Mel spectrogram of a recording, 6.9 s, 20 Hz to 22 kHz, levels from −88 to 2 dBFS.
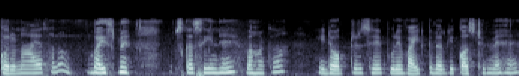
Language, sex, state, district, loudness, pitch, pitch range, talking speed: Hindi, female, Goa, North and South Goa, -18 LUFS, 215 Hz, 200-230 Hz, 180 wpm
